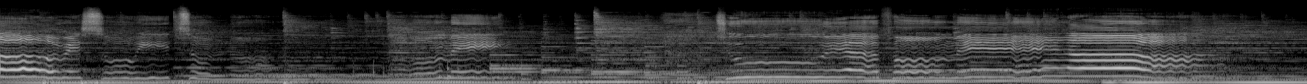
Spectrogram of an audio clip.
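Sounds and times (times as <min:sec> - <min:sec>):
person singing with vibrato: 0:00.0 - 0:05.8, 0:06.5 - 0:13.0
keyboard and bass accompaniment: 0:00.0 - 0:13.0.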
